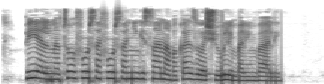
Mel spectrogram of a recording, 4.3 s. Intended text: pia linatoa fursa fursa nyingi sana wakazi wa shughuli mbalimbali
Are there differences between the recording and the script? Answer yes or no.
no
